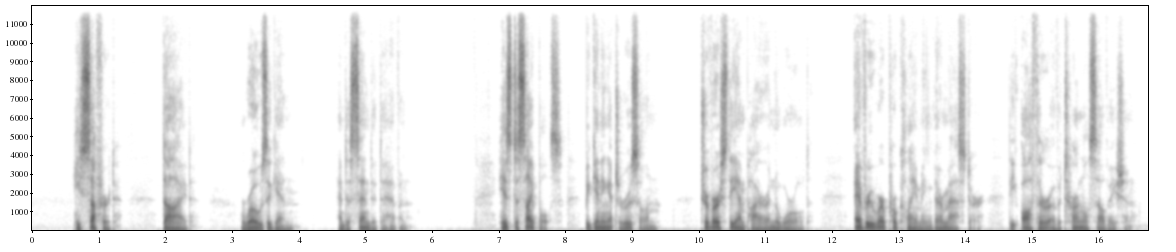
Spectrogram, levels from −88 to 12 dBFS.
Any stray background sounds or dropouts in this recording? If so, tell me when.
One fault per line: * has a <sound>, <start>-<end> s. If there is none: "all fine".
all fine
